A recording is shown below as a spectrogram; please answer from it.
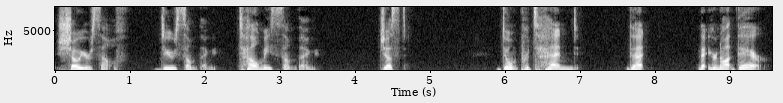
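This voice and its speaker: A woman voicing a guarded, defiant young boy with deliberate, halting, serious delivery in an ASMR roleplay audio drama. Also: mid-range voice, no room sound. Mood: insistent, frustrated.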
